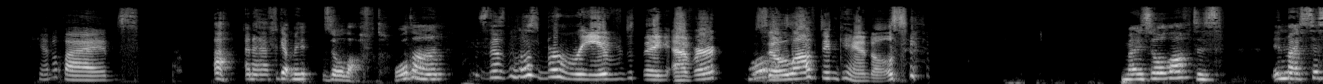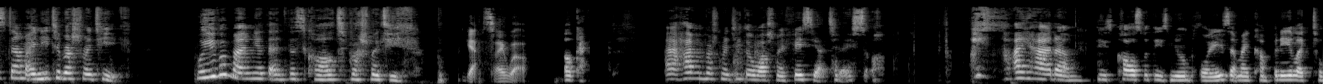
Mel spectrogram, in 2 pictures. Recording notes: The internet was not our friend during this recording. Apologies for the pure chaos that unfolds as we tried to record a simple life update!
